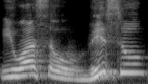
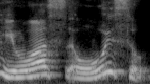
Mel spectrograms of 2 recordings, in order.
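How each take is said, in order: First: The second word starts with a v sound. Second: The second word starts with a w sound. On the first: The speaker calls it wrong. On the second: The speaker calls it right.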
